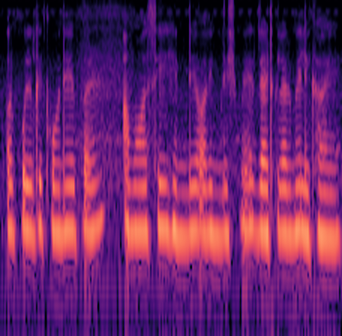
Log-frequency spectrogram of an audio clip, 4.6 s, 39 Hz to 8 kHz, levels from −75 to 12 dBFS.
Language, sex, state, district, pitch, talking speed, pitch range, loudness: Hindi, female, Uttar Pradesh, Lucknow, 205 Hz, 195 wpm, 200-215 Hz, -16 LUFS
